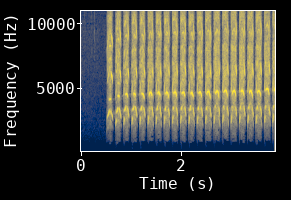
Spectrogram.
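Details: Loud alarm whistles from an Osprey protecting its nest, 31 August 2021, nest camera: after half a second of quiet, a steady rapid series of bright, harsh-edged high notes runs on at about three per second without a break.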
